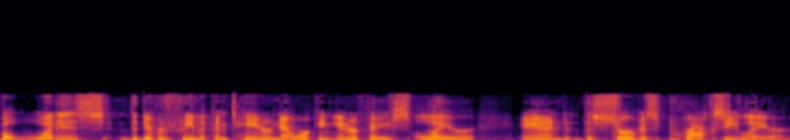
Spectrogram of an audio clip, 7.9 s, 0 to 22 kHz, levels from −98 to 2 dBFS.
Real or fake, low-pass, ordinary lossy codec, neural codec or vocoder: fake; 7.2 kHz; AAC, 32 kbps; codec, 16 kHz in and 24 kHz out, 2.2 kbps, FireRedTTS-2 codec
